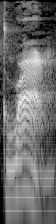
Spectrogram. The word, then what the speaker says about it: graham: got that texture and it does say it's pronounced gram so i'm going to stick with gram or colin go with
